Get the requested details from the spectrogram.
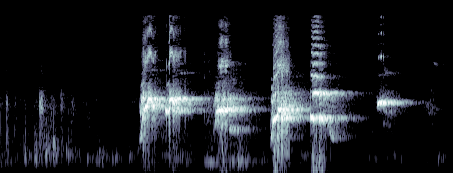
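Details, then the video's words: Female dog excited on learning she is going outside to pee, a daily event; after a soft whine, five sharp high yelping barks come in quick bursts over two seconds while a person coaxes her. "Wanna Go Pee Pee?"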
